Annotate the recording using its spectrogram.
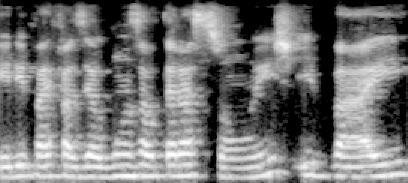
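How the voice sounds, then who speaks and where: Fairly low in pitch, a woman speaks in a somewhat breathy voice. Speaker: university lecturer. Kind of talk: online lecture.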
